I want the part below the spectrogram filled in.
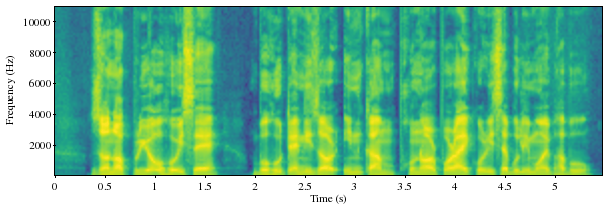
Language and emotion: Assamese, neutral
